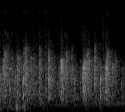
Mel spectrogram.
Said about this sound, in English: How's everybody doing today? Come on, clap your hands.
